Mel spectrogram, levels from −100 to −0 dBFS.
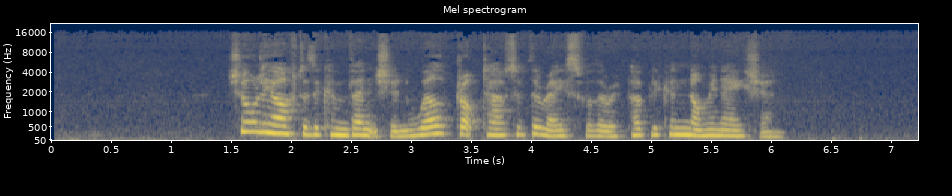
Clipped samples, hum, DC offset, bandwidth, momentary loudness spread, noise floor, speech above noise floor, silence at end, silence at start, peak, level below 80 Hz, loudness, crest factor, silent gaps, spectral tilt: under 0.1%; none; under 0.1%; 16 kHz; 9 LU; -51 dBFS; 33 dB; 1.1 s; 0.15 s; -2 dBFS; -50 dBFS; -18 LUFS; 18 dB; none; -6 dB/octave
